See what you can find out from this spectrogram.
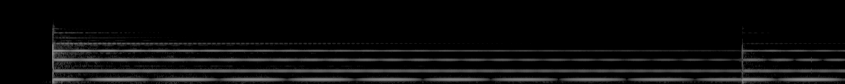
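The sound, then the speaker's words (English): A resonant bell is struck twice, first at the start and again near the end, and each strike leaves a long sustained ring with a slow, pulsing wobble that fades only slightly between the strikes. “And as you hear the sound of the bell, letting it permeate inside of you”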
